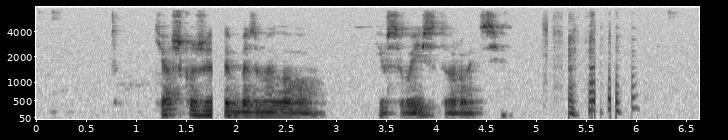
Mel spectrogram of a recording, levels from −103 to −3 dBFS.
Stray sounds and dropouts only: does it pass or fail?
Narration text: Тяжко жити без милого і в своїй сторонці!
fail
